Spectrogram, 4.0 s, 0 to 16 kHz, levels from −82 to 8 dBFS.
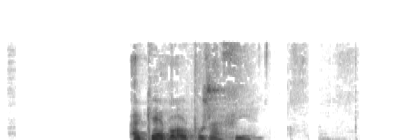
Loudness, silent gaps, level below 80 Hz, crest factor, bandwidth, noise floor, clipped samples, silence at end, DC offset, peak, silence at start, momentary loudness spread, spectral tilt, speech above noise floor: -17 LUFS; none; -68 dBFS; 20 dB; 11.5 kHz; under -90 dBFS; under 0.1%; 1.45 s; under 0.1%; 0 dBFS; 1.3 s; 12 LU; -5.5 dB/octave; over 74 dB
